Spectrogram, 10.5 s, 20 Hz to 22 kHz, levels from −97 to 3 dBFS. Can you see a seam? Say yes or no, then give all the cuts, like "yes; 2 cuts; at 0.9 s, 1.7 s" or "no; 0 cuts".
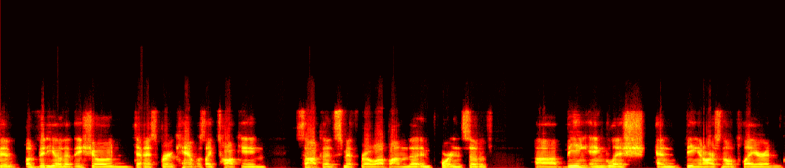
no; 0 cuts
